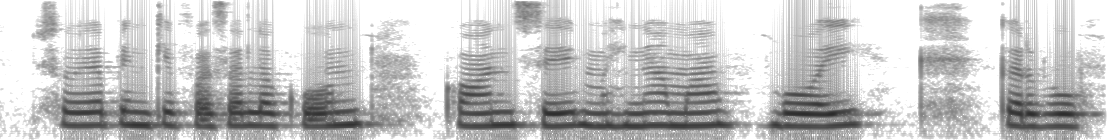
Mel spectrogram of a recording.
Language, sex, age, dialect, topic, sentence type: Chhattisgarhi, female, 31-35, Western/Budati/Khatahi, agriculture, question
